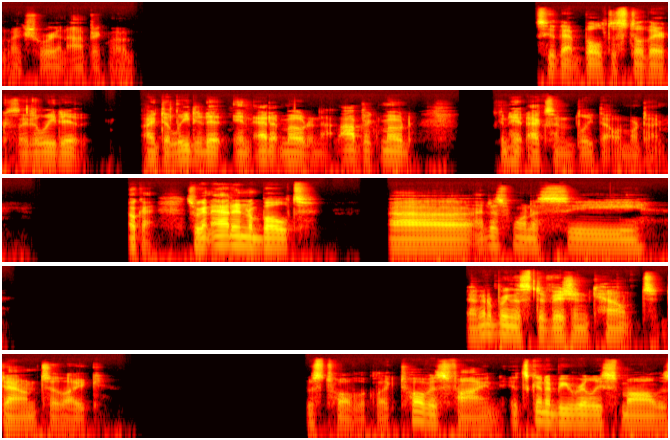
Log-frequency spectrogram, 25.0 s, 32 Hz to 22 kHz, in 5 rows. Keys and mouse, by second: 0.2 shift+click, 3.9 click, 8.5 x, 10.2 shift+a, 18.2 click, 18.3 click, 18.5 click, 19.2 click, 19.7-22.6 drag.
